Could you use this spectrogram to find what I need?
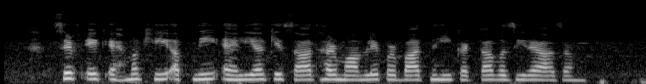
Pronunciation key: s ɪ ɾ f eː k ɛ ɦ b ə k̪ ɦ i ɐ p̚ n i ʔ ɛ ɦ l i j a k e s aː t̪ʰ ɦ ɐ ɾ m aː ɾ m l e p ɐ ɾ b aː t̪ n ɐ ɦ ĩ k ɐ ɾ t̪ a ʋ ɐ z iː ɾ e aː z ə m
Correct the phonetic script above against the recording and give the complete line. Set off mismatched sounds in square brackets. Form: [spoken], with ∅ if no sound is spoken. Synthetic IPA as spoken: s ɪ ɾ f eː k ɛ ɦ [m] ə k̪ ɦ i ɐ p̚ n i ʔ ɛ ɦ l i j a k e s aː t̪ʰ ɦ ɐ ɾ m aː [∅] m l e p ɐ ɾ b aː t̪ n ɐ ɦ ĩ k ɐ ɾ t̪ a ʋ ɐ z iː ɾ e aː z ə m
